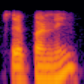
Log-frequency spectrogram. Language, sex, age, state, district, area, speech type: Telugu, male, 18-30, Telangana, Mahbubnagar, rural, conversation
